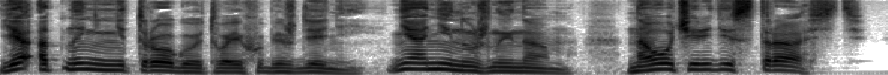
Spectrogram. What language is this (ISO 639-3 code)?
rus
